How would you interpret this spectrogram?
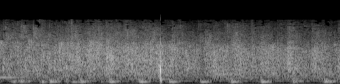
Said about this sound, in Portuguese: palmas para ele.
